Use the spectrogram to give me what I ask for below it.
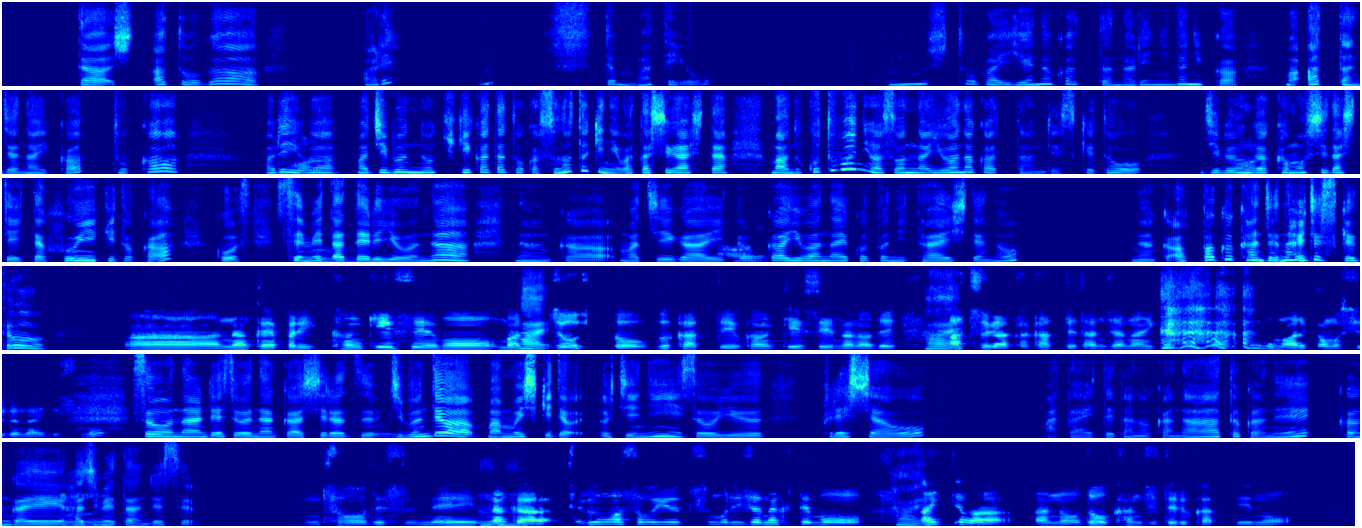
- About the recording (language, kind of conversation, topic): Japanese, podcast, 相手の立場を理解するために、普段どんなことをしていますか？
- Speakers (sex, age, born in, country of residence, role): female, 55-59, Japan, United States, guest; male, 30-34, Japan, Japan, host
- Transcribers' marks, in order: laugh; unintelligible speech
